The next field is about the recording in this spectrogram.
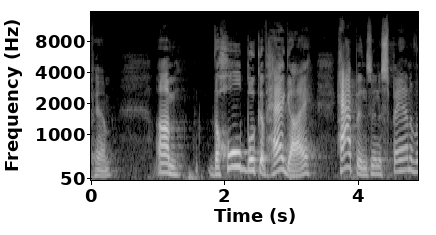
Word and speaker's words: Haggai: Not Haggai. It's Haggai, all right? And I can't say it like it's pronounced in Hebrew. Haggai.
